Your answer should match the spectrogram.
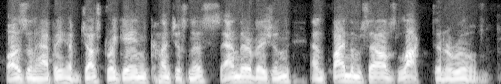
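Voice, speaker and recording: A man's voice: fairly low pitch, normal speed, no echo. A man announcing and narrating a 1950s radio program in an emphatic, promotional way. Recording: dull old radio broadcast recording.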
